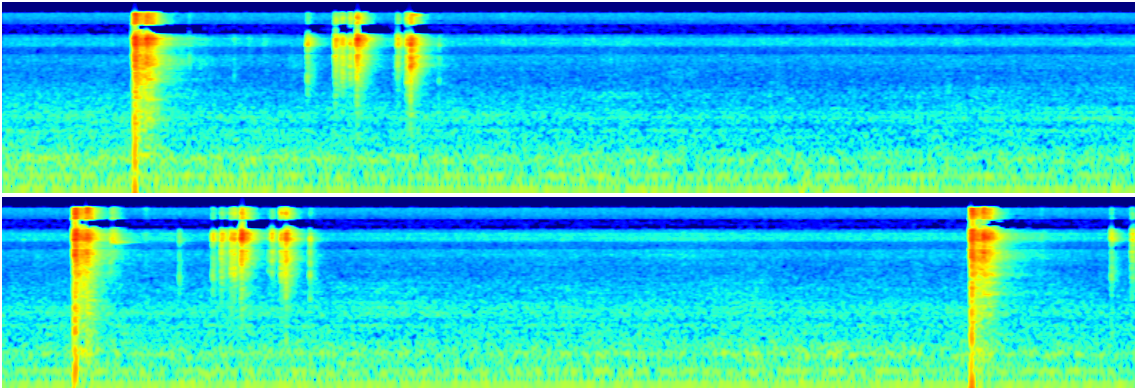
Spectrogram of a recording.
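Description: An air pistol fires with a sharp crack.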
